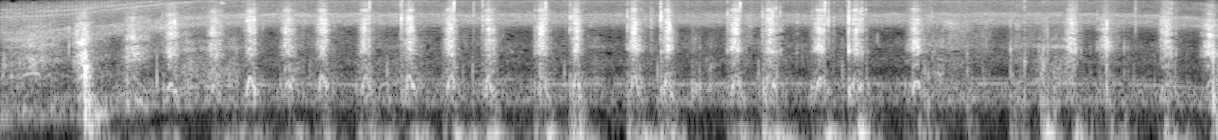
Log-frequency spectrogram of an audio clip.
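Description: Baitcasting reel being cranked to retrieve a topwater frog lure, giving an even run of short clicks at about four a second after a sharper click about half a second in.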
